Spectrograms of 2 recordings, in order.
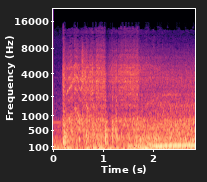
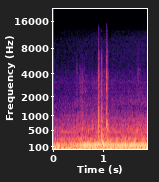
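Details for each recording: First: GMC Envoy with a rough idle, restarted just after cleaning the MAF sensor and throttle body; a brief crank, then it settles into a steady, even idle with no misses and no check engine light; normal start and idle. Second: GMC Envoy on a freezing cold start, the day after its MAF sensor and throttle body were cleaned; a low, uneven idle rumble that wavers beat to beat, cause not yet determined; rough idle.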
